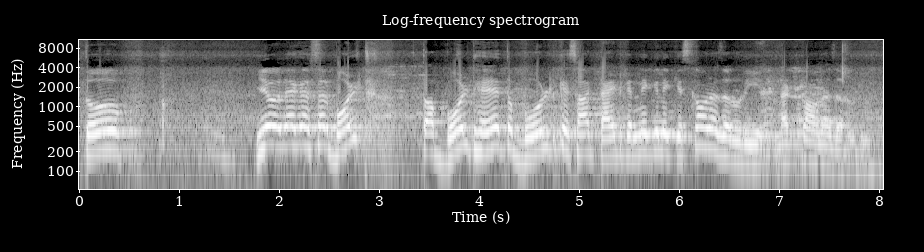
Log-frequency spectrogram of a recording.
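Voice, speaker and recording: A man teaching a physics class, reading English lines slowly and explaining with frequent questions to students. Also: high-pitched, a little mellow, highs cut off, a little hiss or hum. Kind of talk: classroom lecture.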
